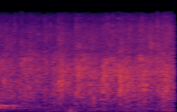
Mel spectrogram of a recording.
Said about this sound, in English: I don't do that well. You know, when you're like supposed to stop and people are supposed to clap and you and you go to the next thing, and I don't I don't I don't know how they do that.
